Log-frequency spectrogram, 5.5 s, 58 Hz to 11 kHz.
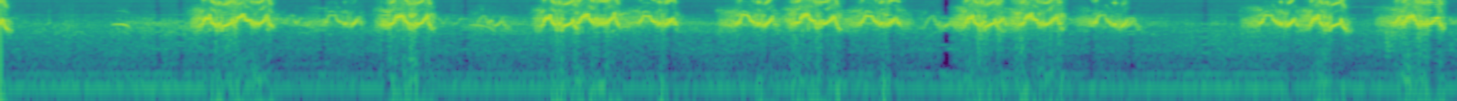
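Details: At a nest in Lolo, Montana, July 18, 2017, a female osprey brings a small fish that a chick eats whole. Dense runs of wavering, high, rapidly repeated chirps fill most of the time, with clicks and a low hum.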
